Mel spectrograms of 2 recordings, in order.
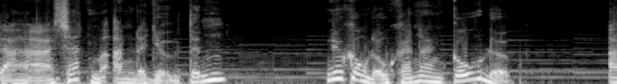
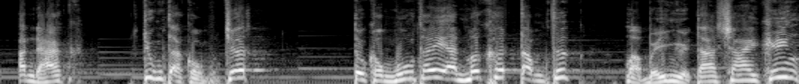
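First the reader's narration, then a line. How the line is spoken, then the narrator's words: Shouting while charging. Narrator (Vietnamese): vừa lao nhanh tới Đạt vừa hét lớn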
